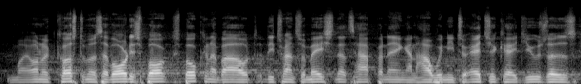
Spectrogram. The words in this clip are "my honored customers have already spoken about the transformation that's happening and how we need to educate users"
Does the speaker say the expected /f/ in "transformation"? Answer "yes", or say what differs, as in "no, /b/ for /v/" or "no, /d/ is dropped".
yes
